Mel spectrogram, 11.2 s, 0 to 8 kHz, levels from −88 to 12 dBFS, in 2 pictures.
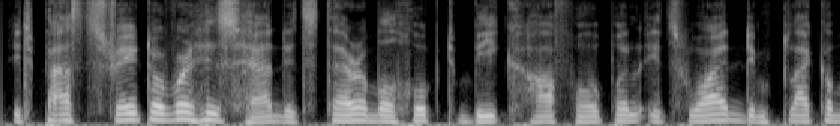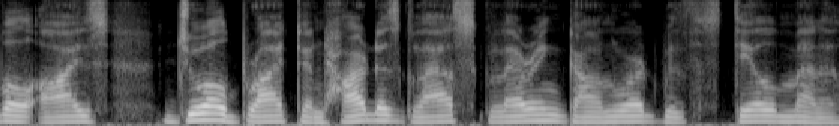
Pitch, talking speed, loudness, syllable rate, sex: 130 Hz, 145 wpm, -17 LUFS, 3.9 syllables/s, male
